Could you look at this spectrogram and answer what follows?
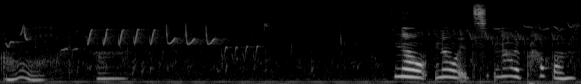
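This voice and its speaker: A woman playing a shy, sweet young cottagecore woman in love, speaking softly and hesitantly in an intimate roleplay audio drama. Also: high voice, lively intonation, takes it slowly. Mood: shy, wistful. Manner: hesitant, bashful, soft-spoken, trailing off. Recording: faint background noise, birdsong effects. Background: birdsong, outdoor nature sound effects.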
